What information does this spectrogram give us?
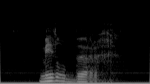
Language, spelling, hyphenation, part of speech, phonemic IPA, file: Dutch, Middelburg, Mid‧del‧burg, proper noun, /ˈmɪ.dəlˌbʏrx/, Nl-Middelburg.ogg
- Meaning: 1. Middelburg (a city, municipality, and capital of Zeeland, Netherlands) 2. a hamlet and former municipality of Bodegraven-Reeuwijk, South Holland, Netherlands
